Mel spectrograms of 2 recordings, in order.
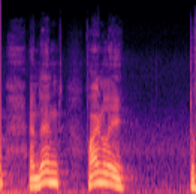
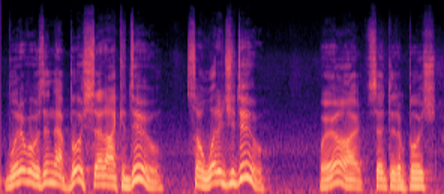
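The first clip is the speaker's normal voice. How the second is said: ordinary delivery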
